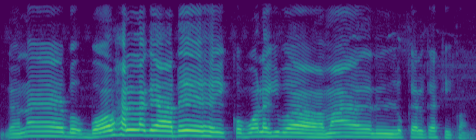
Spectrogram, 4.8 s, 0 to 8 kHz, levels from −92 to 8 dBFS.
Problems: background sounds at intervals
